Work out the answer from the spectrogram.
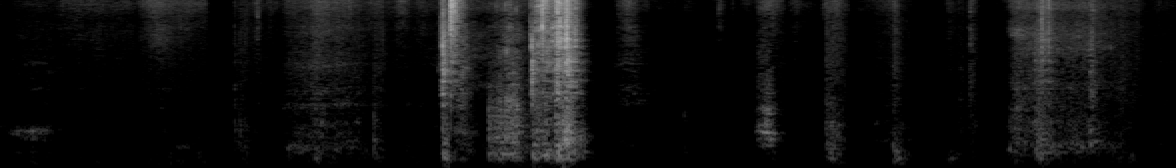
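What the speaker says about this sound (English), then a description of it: "And once this is done, just pull all the tape off." Tape being pulled off freshly fletched arrow vanes: quiet rustles, then a loud, close tearing rip in the middle, followed by a few shorter peeling bursts.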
